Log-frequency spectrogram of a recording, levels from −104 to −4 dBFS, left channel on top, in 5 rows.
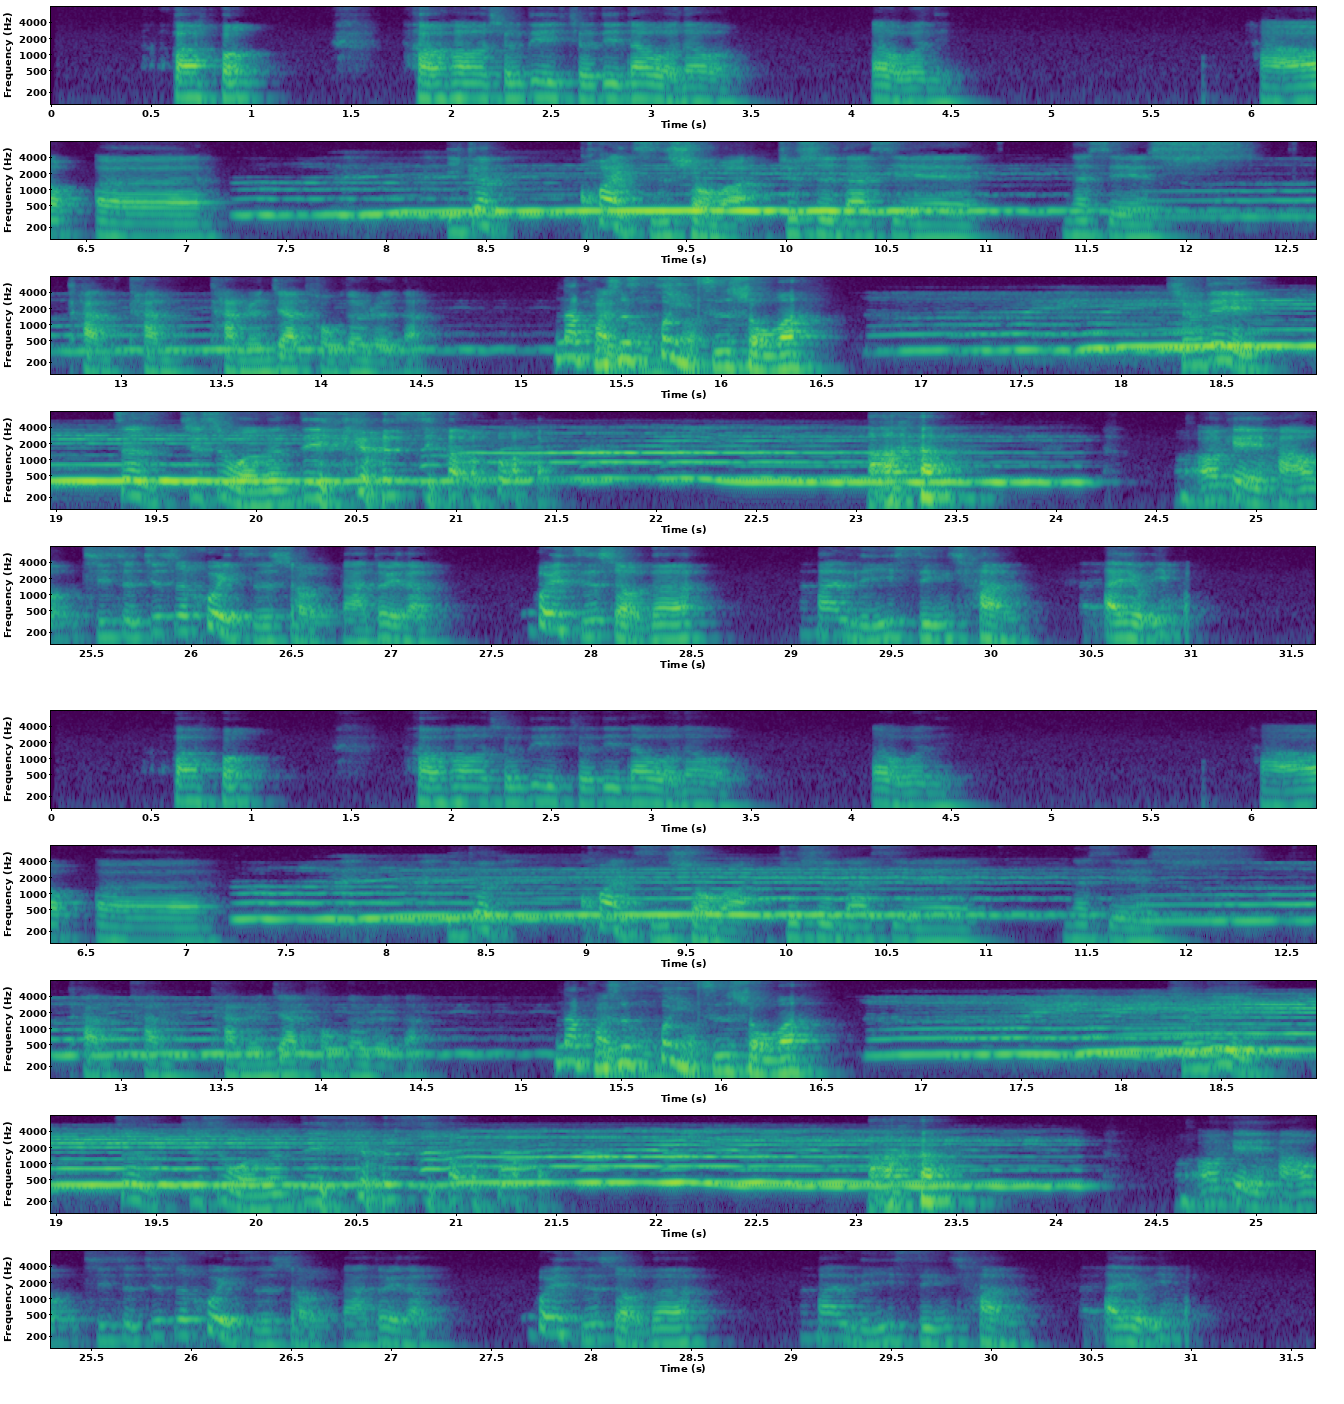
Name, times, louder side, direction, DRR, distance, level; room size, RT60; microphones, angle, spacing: voice 1, 0.6-1.1 1.4-3.4 4.1-4.5 6.0-7.2 8.3-8.7 9.0-11.0 11.4-12.3 12.7-14.6 15.3-15.9 18.2-18.8 19.3-21.5 24.6-27.3 27.7-28.6 29.1-30.2 30.6-31.0, left 4 dB, 60° left, 0.8 m, -35 dB
sound 1, 7.2-14.9 16.7-24.1, left 2 dB, 70° right, 1.4 m, -31 dB
voice 2, 15.2-16.5 23.1-23.6 24.6-24.7, left 3 dB, 20° left, 0.5 m, -30 dB
12.5 x 8.5 x 3.3 m
head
